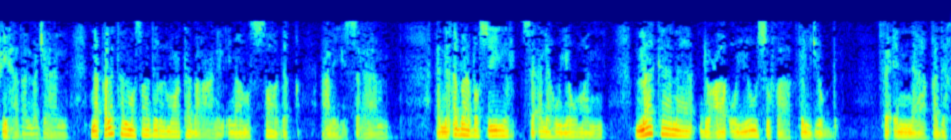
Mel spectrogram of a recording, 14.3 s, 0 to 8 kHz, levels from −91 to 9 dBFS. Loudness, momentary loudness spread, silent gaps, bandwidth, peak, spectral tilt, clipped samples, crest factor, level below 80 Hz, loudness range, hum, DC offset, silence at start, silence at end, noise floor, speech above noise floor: -25 LUFS; 14 LU; none; 5.2 kHz; -2 dBFS; -12 dB/octave; under 0.1%; 22 dB; -40 dBFS; 8 LU; none; under 0.1%; 0 s; 0 s; -61 dBFS; 36 dB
